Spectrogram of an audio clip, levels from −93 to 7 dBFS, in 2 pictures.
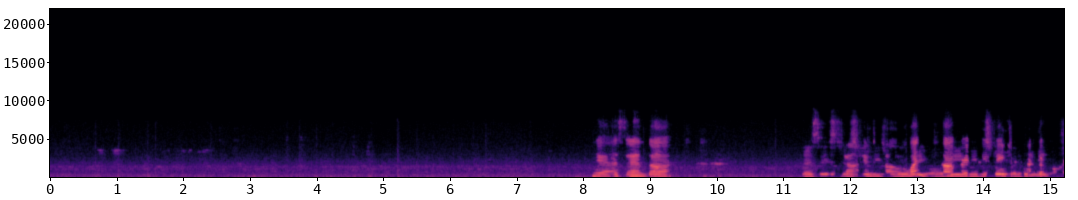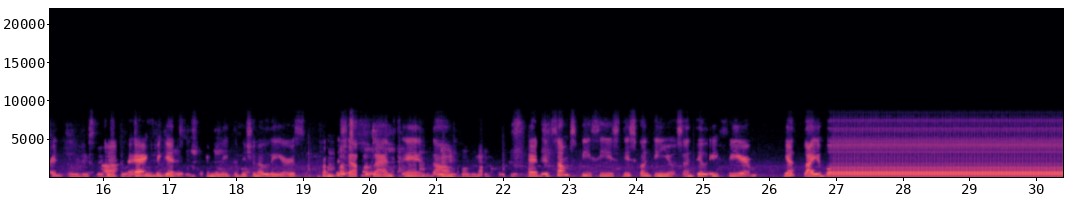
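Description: It's a speech recording with three problems. First, an echo leak: a very faint copy of the voice trails about 211 ms behind from the start to 12.4 s. From 14.61 to 26.83 s a much more noticeable copy returns about 298 ms late, most likely a far-end loudspeaker getting past that side's echo canceller. Next, the speech is suppressed in double talk, probably because the canceller ducked everything while both sides spoke. The voice drops out deeply, in pieces, between 11.81 and 17.69 s, again at 19.36–19.93 s and 21.28–22.58 s, with a barely audible dip at 25.07–25.17 s. Finally, a system hang loop takes over from 26.96 s to the end. A 40 ms slice of audio repeats exactly, giving a steady 25 Hz buzz, which points to the machine freezing while the audio hardware kept cycling its buffer.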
